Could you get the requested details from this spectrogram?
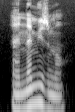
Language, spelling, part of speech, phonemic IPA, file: French, amusement, noun, /a.myz.mɑ̃/, Fr-amusement.ogg
- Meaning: amusement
